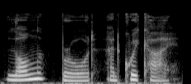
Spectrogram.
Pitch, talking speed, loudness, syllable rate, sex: 200 Hz, 125 wpm, -17 LUFS, 3.3 syllables/s, female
